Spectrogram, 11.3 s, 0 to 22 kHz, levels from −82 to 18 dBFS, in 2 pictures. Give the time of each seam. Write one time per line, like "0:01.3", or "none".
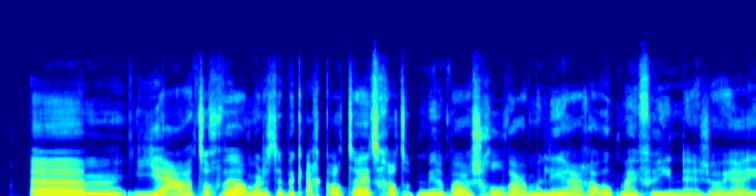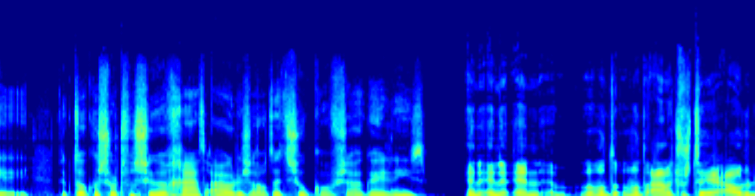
none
